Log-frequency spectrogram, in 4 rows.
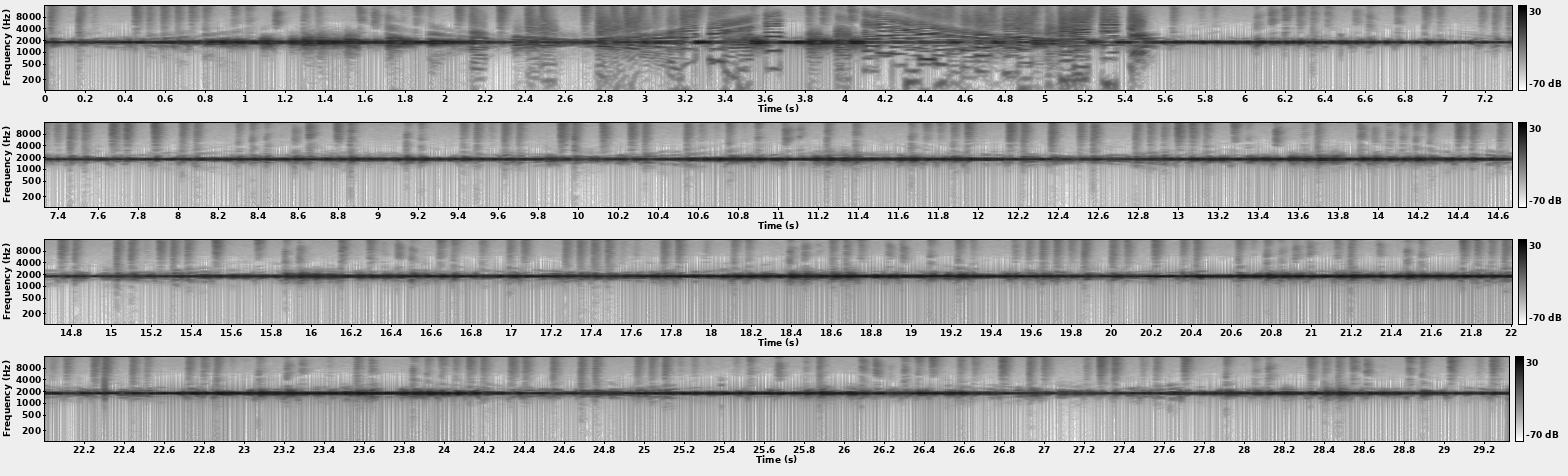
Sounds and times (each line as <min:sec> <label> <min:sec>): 0:01.3 Glitched Oscillations 0:05.6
